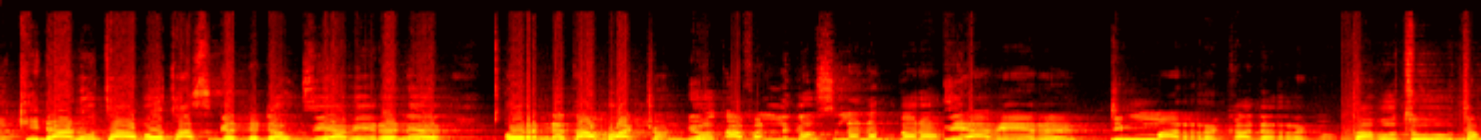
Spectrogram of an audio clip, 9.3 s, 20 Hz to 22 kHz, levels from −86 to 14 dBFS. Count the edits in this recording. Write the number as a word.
three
